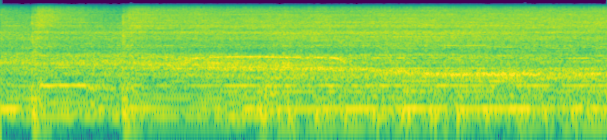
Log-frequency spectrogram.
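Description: Live rock band playing loud: electric guitar over a drum kit.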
